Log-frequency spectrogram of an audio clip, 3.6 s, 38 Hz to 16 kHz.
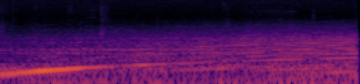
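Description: A 2022 Cadillac CT5-V Blackwing engine revs in first gear, a deep rumble that climbs briefly at the start, then drops back to a steady, fairly quiet drone.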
